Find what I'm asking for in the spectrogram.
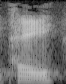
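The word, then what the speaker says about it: pay (פ): It looks like PE, like physical education. It's really pay is how it's pronounced.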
